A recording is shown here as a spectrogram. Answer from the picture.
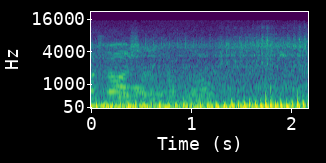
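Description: An engine idling nearby: a low steady rumble with a fast, even pulse, and a faint voice in the first second.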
